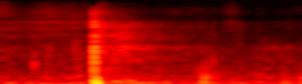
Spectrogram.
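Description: Firework rocket launching on bonfire night, heard as a single sharp whooshing burst close by, then faint crackle and a quieter pop in the outdoor background.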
